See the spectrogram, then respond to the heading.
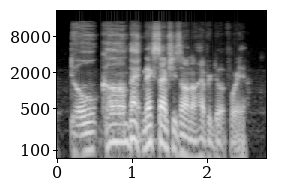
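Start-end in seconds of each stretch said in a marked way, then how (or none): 0.2-1.2 put-on cute movie monster voice. Describing how she quotes the ice monster from a movie, in ice monster voice. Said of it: "what's the ice monster say".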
